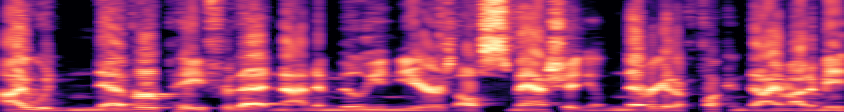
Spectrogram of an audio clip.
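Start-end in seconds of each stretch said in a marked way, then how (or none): none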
